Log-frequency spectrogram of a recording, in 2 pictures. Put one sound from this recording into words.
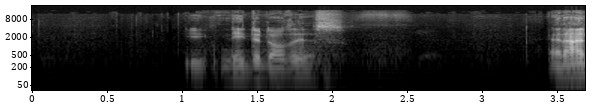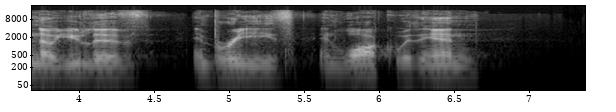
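An older man speaks with emphasis through a microphone.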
